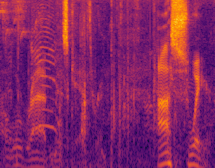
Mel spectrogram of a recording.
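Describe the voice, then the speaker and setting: A man's voice: on the low side, takes it slowly, gravelly, pushed and bright, a little hiss or hum, heavily acted. A man playing a courtly but hot-headed gunslinger in a Western audio drama, with polite, old-fashioned folksy phrasing. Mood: yielding. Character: male gunslinger, courtly to his sweetheart, hot-headed with enemies.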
